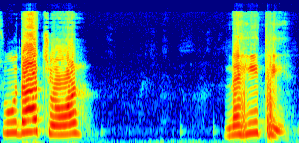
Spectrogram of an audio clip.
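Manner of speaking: धीरे, बीच में ठहराव के साथ; सुधा चोर... नहीं थी, लिखवाओ; slow dictation. Shown as a demonstration. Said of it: "चलो". (क्लास को नया वाक्य धीरे से लिखवाता टीचर)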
